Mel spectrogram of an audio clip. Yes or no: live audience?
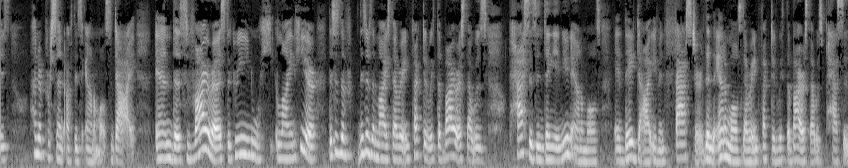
no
